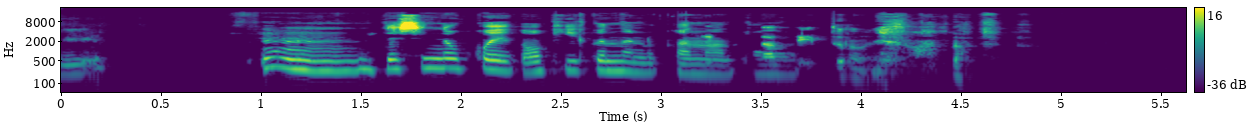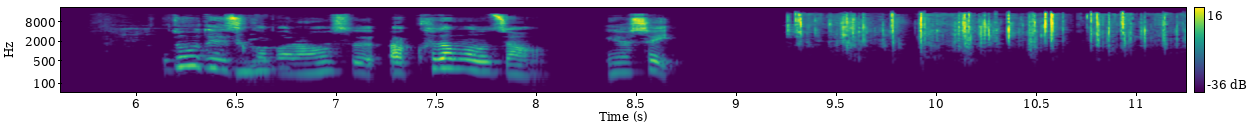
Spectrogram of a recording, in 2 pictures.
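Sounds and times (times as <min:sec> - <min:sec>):
speech: 0:00.0 - 0:00.3, 0:01.0 - 0:04.8, 0:06.1 - 0:08.8
rustling crinkling noise: 0:09.2 - 0:11.2.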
